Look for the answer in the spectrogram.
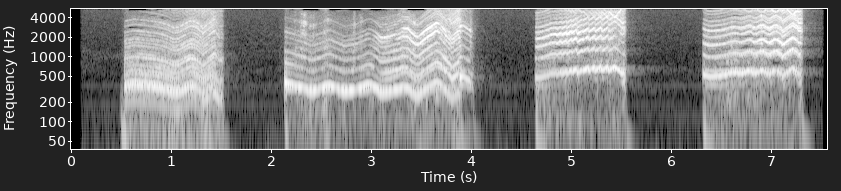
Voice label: Alien saying hello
